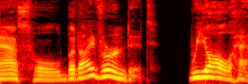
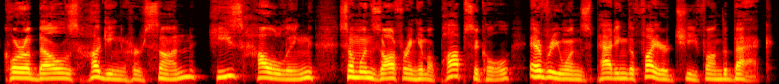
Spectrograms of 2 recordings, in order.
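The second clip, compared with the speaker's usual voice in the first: plain reading voice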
